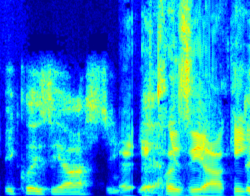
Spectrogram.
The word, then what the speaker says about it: Ecclesiarchy: Ecclesiarchy, yeah.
